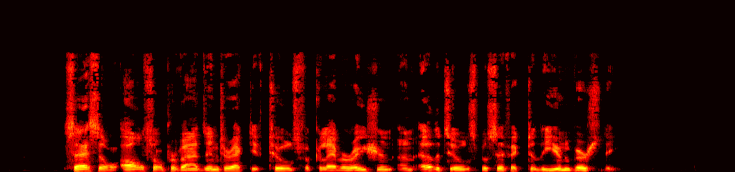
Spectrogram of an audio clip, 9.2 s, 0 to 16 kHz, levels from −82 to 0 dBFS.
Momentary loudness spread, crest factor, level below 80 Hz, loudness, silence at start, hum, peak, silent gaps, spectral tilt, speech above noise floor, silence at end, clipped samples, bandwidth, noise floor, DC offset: 9 LU; 20 dB; -82 dBFS; -28 LUFS; 0.8 s; none; -10 dBFS; none; -4 dB/octave; 54 dB; 1.55 s; under 0.1%; 11.5 kHz; -82 dBFS; under 0.1%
